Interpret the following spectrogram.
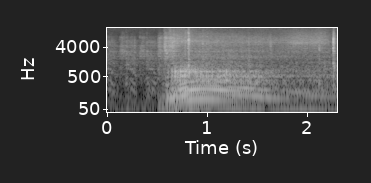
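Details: Audi A6 on a cold start after sitting neglected for 6 months: catches and flares, then settles into a deep, boomy burble; the exhaust note sounds off, and the cause is unclear.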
